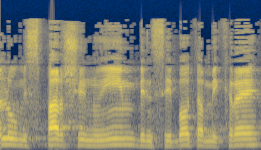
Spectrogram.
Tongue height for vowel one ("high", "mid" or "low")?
high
